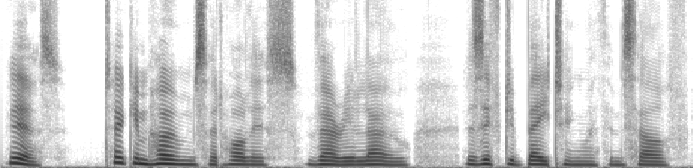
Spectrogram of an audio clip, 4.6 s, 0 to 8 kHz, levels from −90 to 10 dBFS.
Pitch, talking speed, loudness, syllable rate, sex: 180 Hz, 170 wpm, -18 LUFS, 4.6 syllables/s, female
